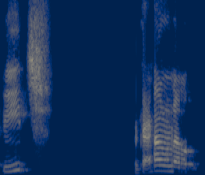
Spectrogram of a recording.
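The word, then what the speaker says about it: Bitche: called it's spelled okay I think you say it Beach okay I don't know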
